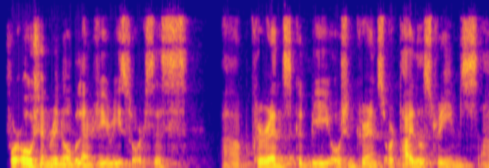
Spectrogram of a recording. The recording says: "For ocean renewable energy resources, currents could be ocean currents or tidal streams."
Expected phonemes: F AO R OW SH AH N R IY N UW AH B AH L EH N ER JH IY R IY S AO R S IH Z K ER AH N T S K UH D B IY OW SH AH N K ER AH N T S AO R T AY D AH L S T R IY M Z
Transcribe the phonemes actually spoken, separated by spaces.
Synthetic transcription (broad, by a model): F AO R OW SH AH N R IY N UW AH B AH L EH N ER JH IY R IY S AO R S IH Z K ER AH N T S K UH D B IY OW SH AH N K ER AH N T S AO R T AY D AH L S T R IY M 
